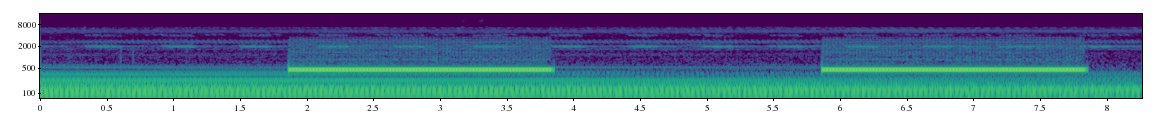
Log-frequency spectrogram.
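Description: A mobile phone ringback tone sounds twice, each a steady mid-pitched tone lasting about two seconds with a long pause between, over a constant low hum, as a call is placed to a father with barely one bar of signal.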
